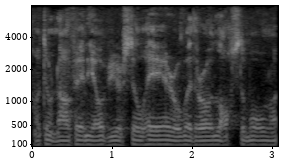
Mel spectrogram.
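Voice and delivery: ordinary talk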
